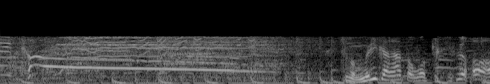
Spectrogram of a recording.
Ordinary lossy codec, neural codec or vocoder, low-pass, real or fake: MP3, 32 kbps; none; 3.6 kHz; real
